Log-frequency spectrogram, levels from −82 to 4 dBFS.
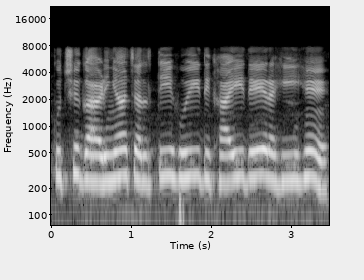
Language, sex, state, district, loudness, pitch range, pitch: Hindi, female, Madhya Pradesh, Bhopal, -12 LUFS, 240-265 Hz, 255 Hz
